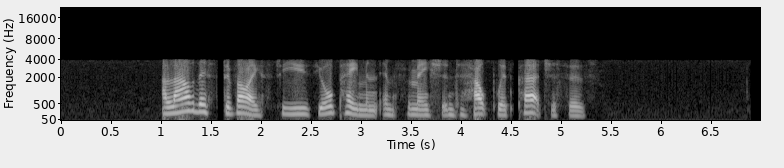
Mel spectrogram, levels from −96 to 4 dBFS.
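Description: From start to finish, the speech has been passed through Dialogic VOX ADPCM, the 4-bit adaptive coding scheme used in phone menus and voicemail. Each sample is stored as a small step relative to a predicted value, and the coarse steps leave plainly audible damage: a rough, granular hiss that rides along with the speech. Nothing is heard above 3.8 kHz, and the overall character fits a rate of about 32 kbps.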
